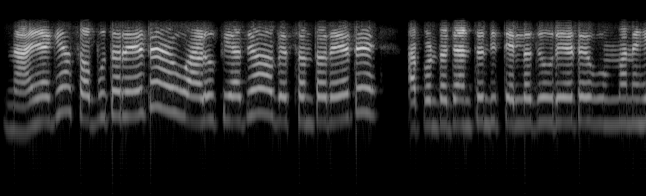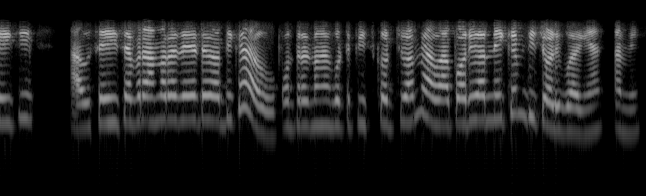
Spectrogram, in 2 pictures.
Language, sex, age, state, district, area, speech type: Odia, female, 60+, Odisha, Gajapati, rural, conversation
